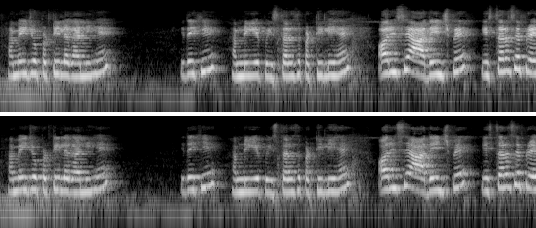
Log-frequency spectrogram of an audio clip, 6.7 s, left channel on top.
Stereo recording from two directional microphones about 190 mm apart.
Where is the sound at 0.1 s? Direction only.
30° left (ahead or behind).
